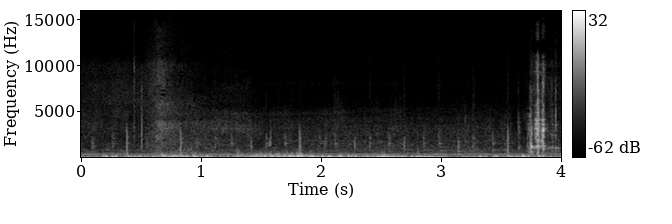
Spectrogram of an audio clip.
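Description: Baitcasting reel being wound in on a steady retrieve, with scattered light clicks over wind rumble on the microphone and a soft background music note; a short sharp rush of noise near the end.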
